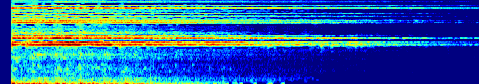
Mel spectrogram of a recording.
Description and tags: A magical glimmer noise generated with a synth, Gladiator VST
airy, chimes, ethereal, fairy, glimmer, magic, magical, sparkle, spell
